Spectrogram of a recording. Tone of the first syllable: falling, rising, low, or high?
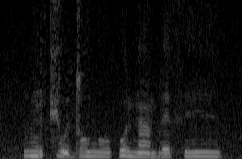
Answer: falling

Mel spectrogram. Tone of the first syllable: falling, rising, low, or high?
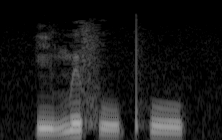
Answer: low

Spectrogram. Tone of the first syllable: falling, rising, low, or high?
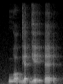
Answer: falling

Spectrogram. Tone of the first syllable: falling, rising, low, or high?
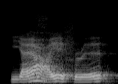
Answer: rising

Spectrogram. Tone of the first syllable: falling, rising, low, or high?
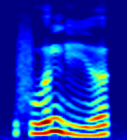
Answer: rising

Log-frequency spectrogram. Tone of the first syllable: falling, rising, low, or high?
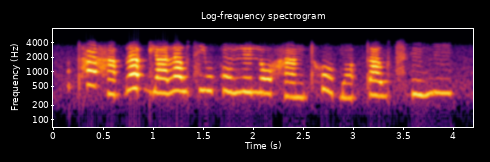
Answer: high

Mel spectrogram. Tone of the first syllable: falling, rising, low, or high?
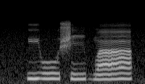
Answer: low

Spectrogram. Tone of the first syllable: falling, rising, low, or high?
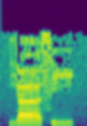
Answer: low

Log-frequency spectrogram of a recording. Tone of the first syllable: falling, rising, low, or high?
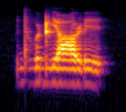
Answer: high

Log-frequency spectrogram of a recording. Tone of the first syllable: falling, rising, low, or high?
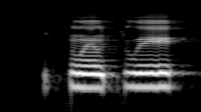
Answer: high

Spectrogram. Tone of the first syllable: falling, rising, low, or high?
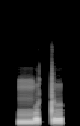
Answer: low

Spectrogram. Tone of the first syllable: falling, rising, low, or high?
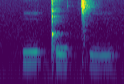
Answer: high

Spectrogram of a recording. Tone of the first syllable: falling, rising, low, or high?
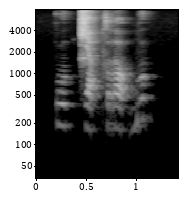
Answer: low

